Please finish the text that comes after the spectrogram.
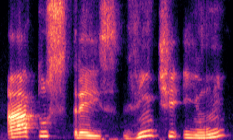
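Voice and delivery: Atos três, vinte e um said very slowly, word by word; slow dictation. Shown as a demonstration. Pastor repeats the verse slowly so the church finds it. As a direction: spell out the reference slowly for them to find. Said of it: "Alguém abra pra nós aí".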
